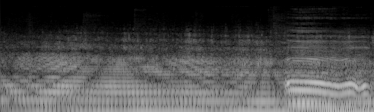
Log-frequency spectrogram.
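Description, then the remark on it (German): A propeller airplane, wheels already extended and flying very low, drones steadily on its landing approach to the other runway of an airport, a loud, low, even engine hum with layered harmonics; near the end a higher wavering whine rises over the rumble. “Der Flieger ist im Anflug. Der geht jetzt runter.”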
